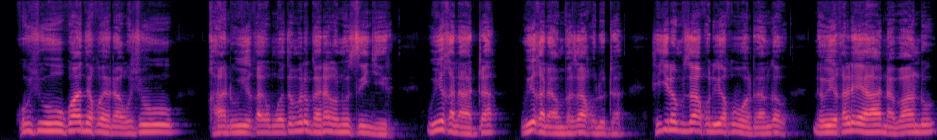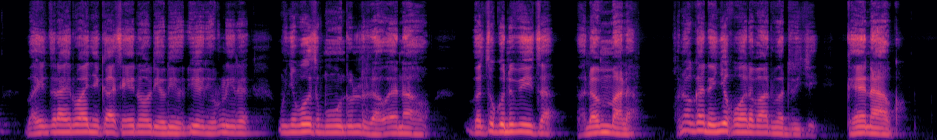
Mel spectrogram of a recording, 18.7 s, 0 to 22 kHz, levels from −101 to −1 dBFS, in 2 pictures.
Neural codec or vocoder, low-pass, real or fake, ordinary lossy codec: none; none; real; none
